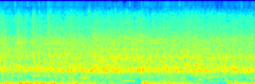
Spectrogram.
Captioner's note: crowd cheering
